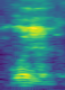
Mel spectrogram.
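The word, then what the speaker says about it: Wynn: Win. Win or Wen?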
